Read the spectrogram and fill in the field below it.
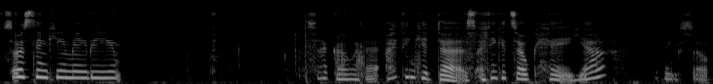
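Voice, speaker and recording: A woman with a sore throat chatting casually to viewers while she crafts at home, thinking out loud as she works. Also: high-pitched, animated, a little slow, creaky, pauses often. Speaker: craft vlogger. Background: scissors and crafting clicks.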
